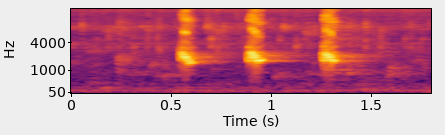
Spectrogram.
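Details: Sooty-headed bulbul call used as a lure to prompt silent birds to respond: three sharp, loud squawky notes spaced about a third of a second apart, otherwise quiet.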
